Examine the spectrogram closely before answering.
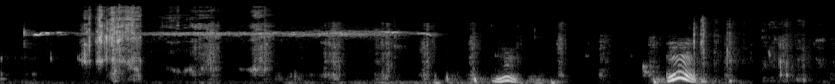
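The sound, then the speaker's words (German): Kettle-cooked potato chips crunch loudly as they are bitten and chewed. The crisp crunches come in irregular bursts, with a thin high tone under the first few seconds and short murmured vocal sounds near the end. “was ist das Besondere an Kesselchips? Erstmal probiere ich das mal.”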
